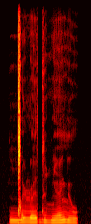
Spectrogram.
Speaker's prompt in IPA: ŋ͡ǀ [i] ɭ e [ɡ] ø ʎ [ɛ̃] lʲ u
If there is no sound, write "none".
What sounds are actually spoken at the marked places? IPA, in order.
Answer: i, d, ẽ

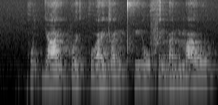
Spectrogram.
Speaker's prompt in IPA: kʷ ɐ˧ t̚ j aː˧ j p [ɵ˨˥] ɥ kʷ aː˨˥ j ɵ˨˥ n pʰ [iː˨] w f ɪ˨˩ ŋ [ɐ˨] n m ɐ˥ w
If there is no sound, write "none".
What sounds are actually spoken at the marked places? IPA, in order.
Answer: ɵ˨˥, iː˨˥, ɐ˧

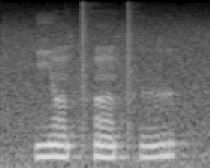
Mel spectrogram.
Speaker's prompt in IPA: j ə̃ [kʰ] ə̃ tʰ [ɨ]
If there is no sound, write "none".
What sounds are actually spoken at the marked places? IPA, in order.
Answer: tʰ, ɨ

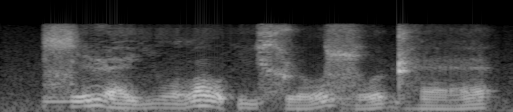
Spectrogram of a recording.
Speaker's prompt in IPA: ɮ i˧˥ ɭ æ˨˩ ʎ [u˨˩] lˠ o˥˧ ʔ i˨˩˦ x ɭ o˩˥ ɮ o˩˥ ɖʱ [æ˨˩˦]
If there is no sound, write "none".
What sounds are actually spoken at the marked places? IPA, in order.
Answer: u˨˩, æ˨˩˦

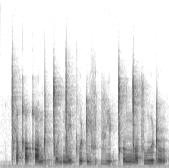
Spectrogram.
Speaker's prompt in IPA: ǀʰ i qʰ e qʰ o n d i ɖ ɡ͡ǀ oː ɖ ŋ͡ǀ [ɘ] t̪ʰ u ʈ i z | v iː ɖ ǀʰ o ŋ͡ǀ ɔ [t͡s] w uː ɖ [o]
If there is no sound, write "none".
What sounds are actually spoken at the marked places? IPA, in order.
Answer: e, t͡s, o

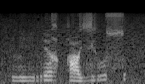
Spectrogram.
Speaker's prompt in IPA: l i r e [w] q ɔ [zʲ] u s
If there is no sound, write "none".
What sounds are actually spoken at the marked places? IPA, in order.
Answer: ʁ, zʲ

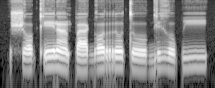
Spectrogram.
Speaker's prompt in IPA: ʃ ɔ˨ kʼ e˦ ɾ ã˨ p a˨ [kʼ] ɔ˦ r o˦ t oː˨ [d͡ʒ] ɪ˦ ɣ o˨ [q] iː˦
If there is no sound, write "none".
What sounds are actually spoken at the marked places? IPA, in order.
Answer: ɡ, ɡ, p

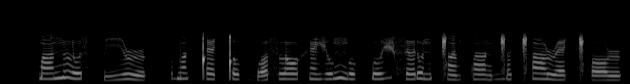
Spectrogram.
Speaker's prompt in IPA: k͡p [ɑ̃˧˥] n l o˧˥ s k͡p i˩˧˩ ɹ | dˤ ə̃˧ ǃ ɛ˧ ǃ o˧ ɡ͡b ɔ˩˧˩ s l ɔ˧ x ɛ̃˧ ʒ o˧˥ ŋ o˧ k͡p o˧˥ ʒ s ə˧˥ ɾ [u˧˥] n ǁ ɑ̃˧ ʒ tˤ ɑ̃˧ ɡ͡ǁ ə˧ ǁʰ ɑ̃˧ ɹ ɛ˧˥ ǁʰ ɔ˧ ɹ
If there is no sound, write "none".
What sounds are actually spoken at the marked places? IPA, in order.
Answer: ɑ̃˧˥, o˧˥

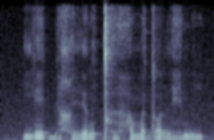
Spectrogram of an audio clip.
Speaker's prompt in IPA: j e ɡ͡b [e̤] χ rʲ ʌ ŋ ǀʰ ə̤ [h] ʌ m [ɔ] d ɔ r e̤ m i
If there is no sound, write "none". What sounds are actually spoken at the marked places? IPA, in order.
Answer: e̤, h, ʌ

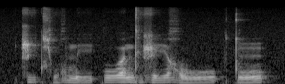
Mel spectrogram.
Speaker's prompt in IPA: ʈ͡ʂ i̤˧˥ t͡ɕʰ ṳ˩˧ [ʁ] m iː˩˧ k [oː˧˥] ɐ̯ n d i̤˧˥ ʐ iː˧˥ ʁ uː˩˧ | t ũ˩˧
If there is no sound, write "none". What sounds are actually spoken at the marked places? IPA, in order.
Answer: ʁ, uː˧˥

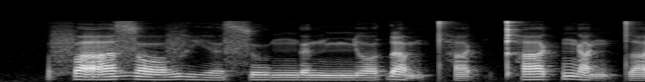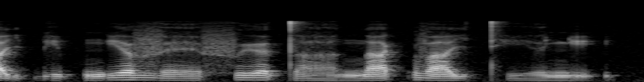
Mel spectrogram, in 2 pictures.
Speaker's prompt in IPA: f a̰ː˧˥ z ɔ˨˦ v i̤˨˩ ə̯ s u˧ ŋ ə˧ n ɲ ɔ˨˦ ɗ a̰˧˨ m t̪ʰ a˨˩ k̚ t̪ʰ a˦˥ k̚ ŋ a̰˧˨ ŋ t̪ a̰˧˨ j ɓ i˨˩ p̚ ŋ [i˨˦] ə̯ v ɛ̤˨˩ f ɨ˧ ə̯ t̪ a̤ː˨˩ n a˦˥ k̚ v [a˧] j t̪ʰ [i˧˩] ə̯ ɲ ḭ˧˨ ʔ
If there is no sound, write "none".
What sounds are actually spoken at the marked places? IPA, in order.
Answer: i˧, a˧, i̤˨˩

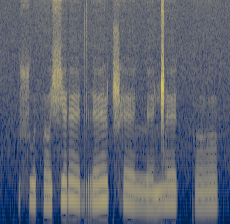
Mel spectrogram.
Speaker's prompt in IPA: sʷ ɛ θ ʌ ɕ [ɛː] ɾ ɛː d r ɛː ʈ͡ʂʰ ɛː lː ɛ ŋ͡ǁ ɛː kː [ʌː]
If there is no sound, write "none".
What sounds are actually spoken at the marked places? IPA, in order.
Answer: ɛ, ʌː

